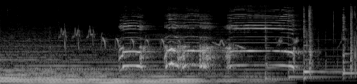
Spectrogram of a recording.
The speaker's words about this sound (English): We roosters are naturally proud creatures, but you know, it is an important job being the personal alarm clock of the high priest of God's people.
